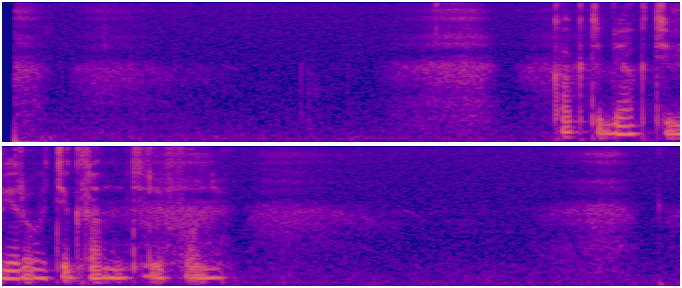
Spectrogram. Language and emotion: Russian, neutral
